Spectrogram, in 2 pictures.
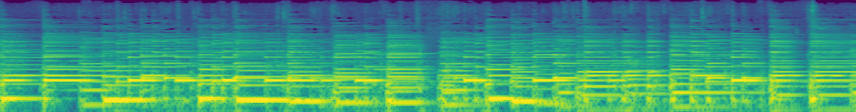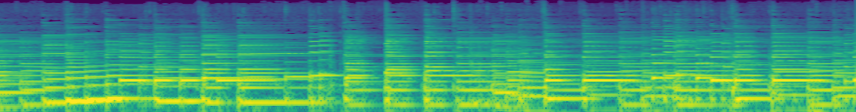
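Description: A piano piece played by a student who is still learning it: a steady flow of melody notes over low bass notes in the left hand.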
